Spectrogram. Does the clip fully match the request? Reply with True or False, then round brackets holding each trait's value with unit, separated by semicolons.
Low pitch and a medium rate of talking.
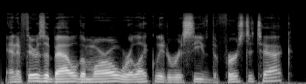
False (115 Hz; 275 wpm)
